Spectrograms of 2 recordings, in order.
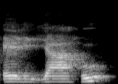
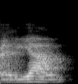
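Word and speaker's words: Eliyahu: that same yo hey in the end of a name it's uh yahoo like yahoo or eli yahoo right or elia if you say it in the sephardic way of pronouncing it they don't really say that ooh sound at the end that's where you actually get elia or elia or elias right uh so basically that's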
